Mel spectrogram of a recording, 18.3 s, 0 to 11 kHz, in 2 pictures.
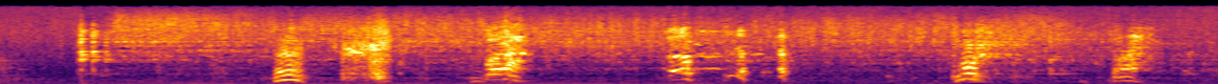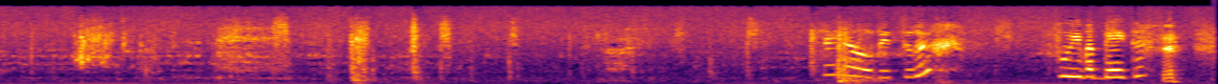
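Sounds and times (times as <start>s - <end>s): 
water running from a bathroom tap: 0.6s - 16.5s
speech: 2.1s - 2.4s, 17.6s - 18.1s
laughter: 5.0s - 6.0s.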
